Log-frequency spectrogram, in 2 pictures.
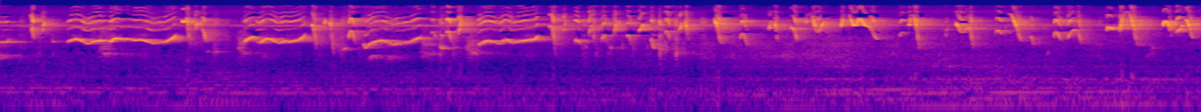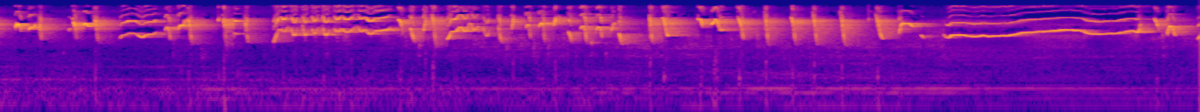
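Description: Several birds singing and chirping at once, with rapid overlapping chirps, trills and sweeping whistles. Near the end a long wavering whistled song stands out.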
